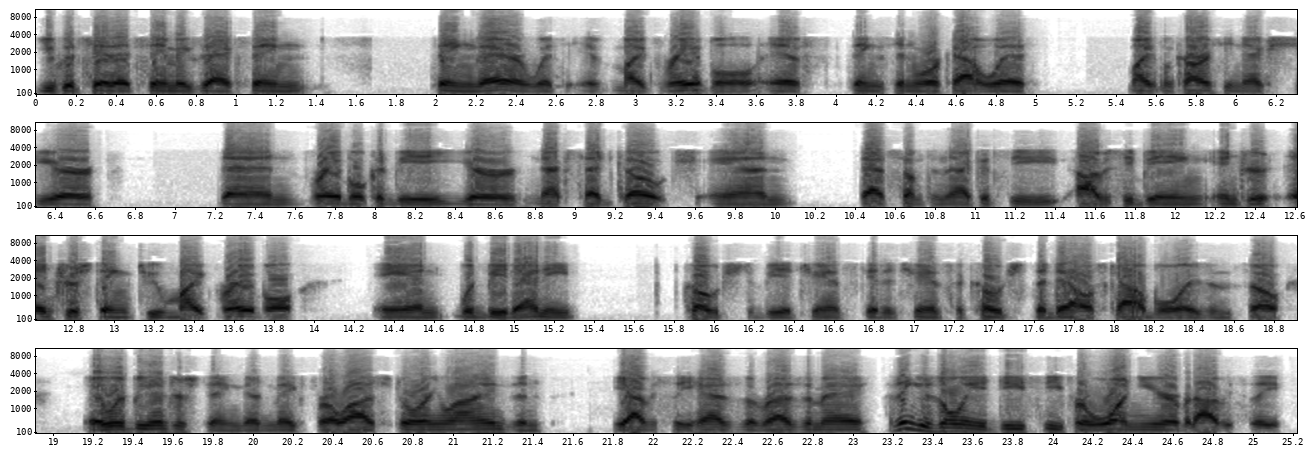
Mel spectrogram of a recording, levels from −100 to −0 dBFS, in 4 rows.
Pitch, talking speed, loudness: 110 Hz, 225 wpm, -11 LUFS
